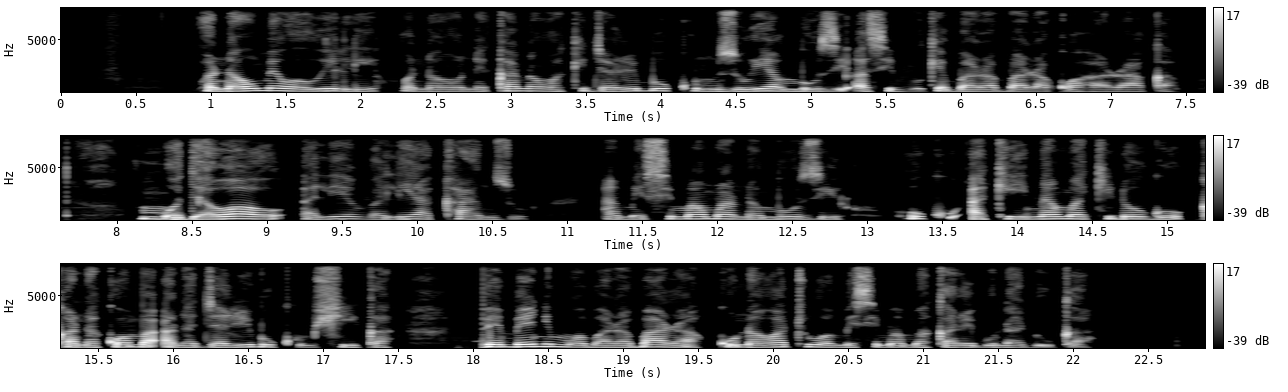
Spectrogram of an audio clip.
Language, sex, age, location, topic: Swahili, female, 18-24, Mombasa, government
